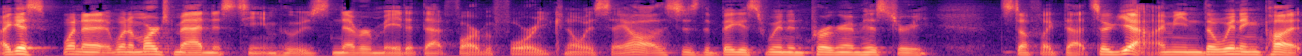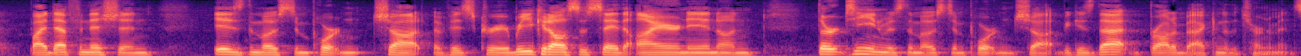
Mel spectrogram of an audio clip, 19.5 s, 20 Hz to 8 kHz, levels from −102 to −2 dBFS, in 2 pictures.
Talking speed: 220 wpm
